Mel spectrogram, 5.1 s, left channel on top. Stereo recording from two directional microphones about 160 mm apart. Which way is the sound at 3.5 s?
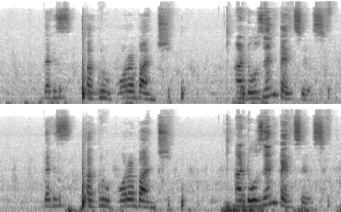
35° right (ahead or behind).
